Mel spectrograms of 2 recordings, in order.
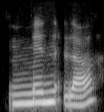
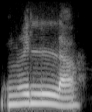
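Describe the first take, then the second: First: The n sound is clearly pronounced before l. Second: The n is dropped, merging into a doubled l. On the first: The speaker calls it wrong. "then I'm producing this noon sakin sound. That's incorrect" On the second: The speaker calls it right. "So the correct way of saying this would be milla"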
